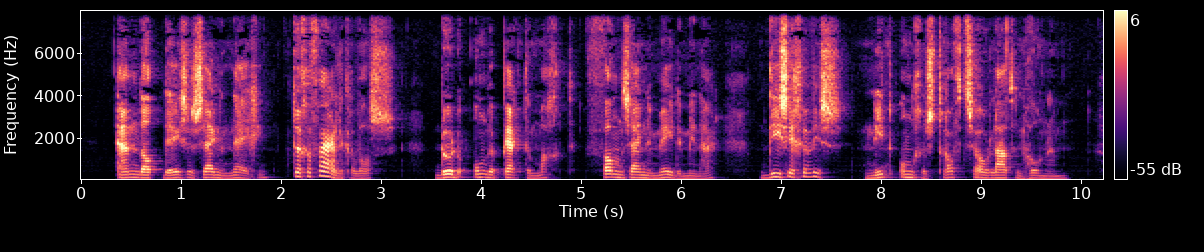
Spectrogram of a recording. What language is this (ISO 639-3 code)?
nld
